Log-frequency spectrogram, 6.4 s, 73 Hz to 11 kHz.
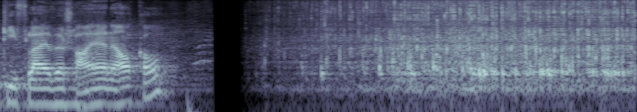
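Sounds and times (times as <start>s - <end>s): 
speech: 0.0s - 1.8s
water pouring into a container for beer brewing: 2.5s - 6.3s.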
